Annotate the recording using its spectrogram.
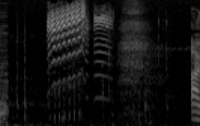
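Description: A brief, very high-pitched squeaky cartoon voice from the edited pony cartoon, wavering in pitch for about half a second, followed by a few faint short sounds.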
